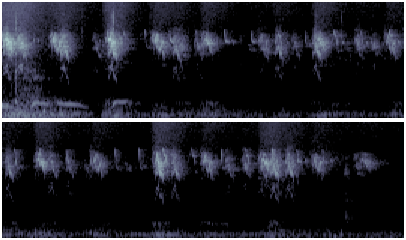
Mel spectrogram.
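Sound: birdsong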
